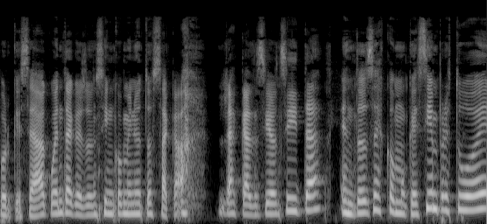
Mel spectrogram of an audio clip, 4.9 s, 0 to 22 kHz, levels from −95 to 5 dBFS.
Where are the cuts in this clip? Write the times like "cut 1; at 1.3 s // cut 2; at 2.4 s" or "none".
cut 1; at 3.3 s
